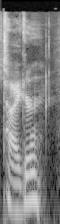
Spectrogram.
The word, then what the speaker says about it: TIGAR: It's T-I-G-A-R. It's not like the animal. It's TIGAR. but it's pronounced Tiger.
